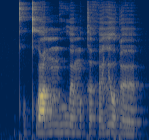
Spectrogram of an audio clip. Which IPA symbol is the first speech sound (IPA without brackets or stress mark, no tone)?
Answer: kʷʼ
